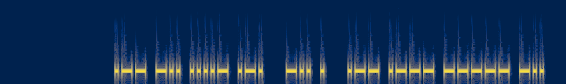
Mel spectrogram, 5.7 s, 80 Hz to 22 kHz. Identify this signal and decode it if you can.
Morse code, heard as a keyed tone, about 34 wpm, 700 Hz. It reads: WD4R DE WJ0D
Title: USA Callsign DE Callsign - 4 Characters - 35wpm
